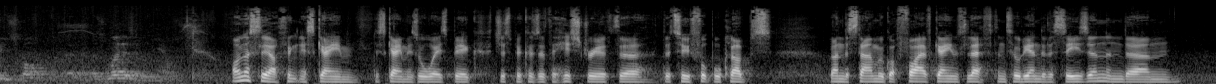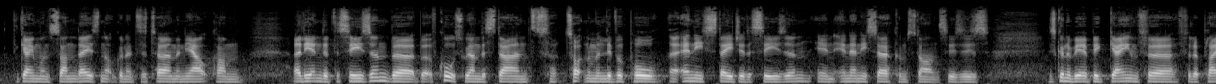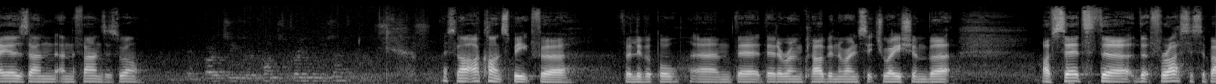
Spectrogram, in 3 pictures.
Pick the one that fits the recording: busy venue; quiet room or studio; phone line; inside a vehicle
busy venue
